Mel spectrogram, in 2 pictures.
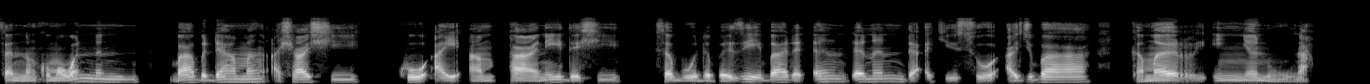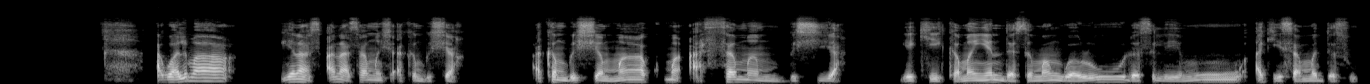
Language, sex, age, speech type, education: Hausa, male, 15-29, spontaneous, primary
